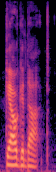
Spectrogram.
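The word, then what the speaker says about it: Gal Gadot: Galgadat. Okay. See, I've been pronouncing that for years.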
